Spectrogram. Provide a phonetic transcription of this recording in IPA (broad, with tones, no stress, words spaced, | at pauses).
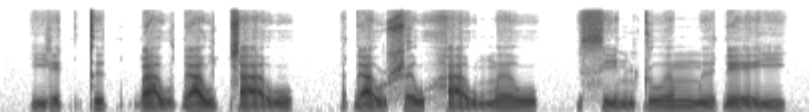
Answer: je˨˩k̚t̪ɨ˦˥k̚ ɓa˨˩wɗa˧˥wca˨˩˦w | ɗa˨˩wʂə˧˥w ha˨˩˨w mə˧w | si˨˩˨n ʈu˧ə̯mɨ˨˩˦ɗe˨˩˦j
